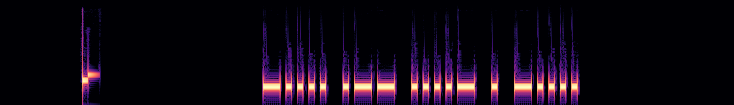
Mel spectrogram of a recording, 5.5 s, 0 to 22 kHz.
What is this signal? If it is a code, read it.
Morse code, heard as a keyed tone, about 28 wpm, 700 Hz. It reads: 6W4E6
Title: Five Challenging Letter-Number Combinations 28wpm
